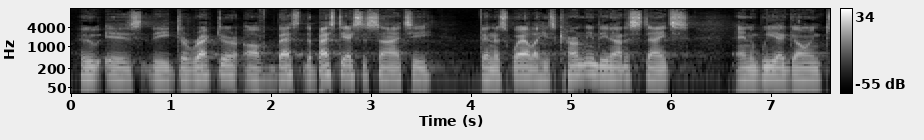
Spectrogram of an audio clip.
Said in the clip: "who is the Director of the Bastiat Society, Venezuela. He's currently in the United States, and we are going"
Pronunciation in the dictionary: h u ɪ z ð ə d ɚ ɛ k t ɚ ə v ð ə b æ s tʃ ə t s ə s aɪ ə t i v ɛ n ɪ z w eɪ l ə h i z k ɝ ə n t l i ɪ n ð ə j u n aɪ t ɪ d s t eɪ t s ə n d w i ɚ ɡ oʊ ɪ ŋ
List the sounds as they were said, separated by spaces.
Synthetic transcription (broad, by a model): h u ɪ z ð ə d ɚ ɛ k t ɚ ə v ð ə b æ s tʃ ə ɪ s ə s aɪ ə t i v ɛ n ɪ z w eɪ l ə h i z k ɝ ə n t l i ɪ n ð ə j u n aɪ t ɪ d s t eɪ t s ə n w i ɚ ɡ oʊ ɪ ŋ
